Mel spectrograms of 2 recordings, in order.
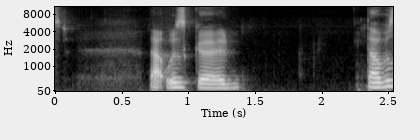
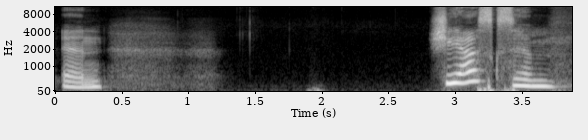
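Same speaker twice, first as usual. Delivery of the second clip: usual speaking voice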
